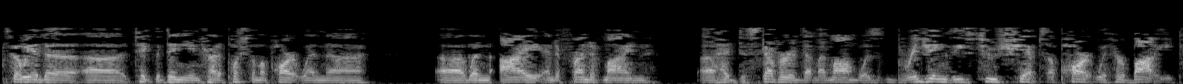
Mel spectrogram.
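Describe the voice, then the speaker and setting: Deep, husky-voiced man telling personal stories. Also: steady tone, normal speed, dull audio. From Florida, United States. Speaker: podcast guest, audio drama creator. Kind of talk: personal storytelling in an interview.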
